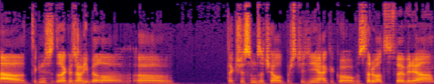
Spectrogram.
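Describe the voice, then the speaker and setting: A man speaks at a moderate pace with a medium pitch and a monotone, flat intonation. His loudness swings widely. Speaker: philosophy student. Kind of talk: casual discussion. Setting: studio. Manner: halting.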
